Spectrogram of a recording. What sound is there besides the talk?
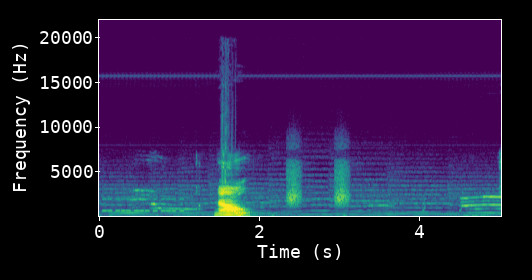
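cat in heat meowing, wanting out of the room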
